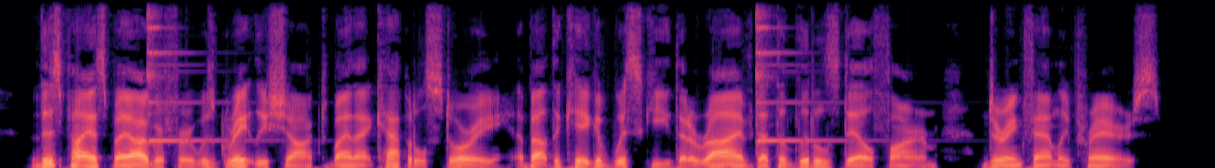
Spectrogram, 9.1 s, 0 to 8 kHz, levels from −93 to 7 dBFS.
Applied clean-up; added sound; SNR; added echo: none; Bell; 16 dB; none.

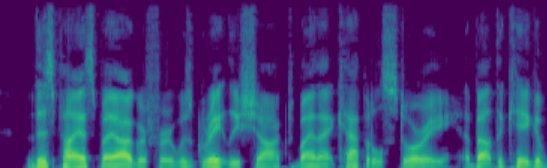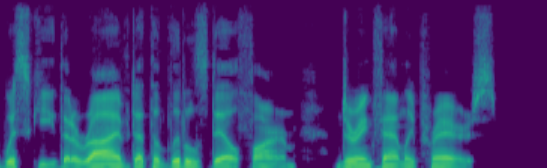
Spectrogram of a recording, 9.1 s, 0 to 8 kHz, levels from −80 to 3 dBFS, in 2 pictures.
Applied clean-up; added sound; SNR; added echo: none; none; none; none.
